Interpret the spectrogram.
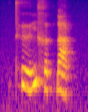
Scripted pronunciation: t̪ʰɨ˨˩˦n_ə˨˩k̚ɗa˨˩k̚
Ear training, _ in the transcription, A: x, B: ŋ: A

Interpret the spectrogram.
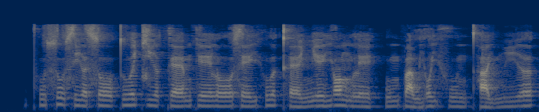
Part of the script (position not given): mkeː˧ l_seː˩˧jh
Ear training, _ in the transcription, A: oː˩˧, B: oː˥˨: A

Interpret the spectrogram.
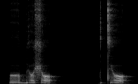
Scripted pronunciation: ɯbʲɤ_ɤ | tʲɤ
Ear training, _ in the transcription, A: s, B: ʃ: B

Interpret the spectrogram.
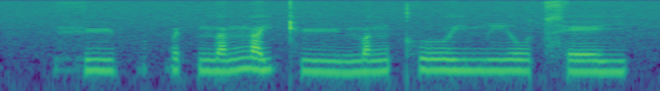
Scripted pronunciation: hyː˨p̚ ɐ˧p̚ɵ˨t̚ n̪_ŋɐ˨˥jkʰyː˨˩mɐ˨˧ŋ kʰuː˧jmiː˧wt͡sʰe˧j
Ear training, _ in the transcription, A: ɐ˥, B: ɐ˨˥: B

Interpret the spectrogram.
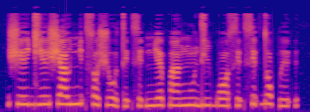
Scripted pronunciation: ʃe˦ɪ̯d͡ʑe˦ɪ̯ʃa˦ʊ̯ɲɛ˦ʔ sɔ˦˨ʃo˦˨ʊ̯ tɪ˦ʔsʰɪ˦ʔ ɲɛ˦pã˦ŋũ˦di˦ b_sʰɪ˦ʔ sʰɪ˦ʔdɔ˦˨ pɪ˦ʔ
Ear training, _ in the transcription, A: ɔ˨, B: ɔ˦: B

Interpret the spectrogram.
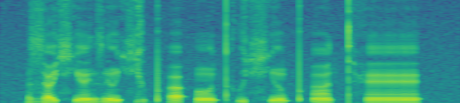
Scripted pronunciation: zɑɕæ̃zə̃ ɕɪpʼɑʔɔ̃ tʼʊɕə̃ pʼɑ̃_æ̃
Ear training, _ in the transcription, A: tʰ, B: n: A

